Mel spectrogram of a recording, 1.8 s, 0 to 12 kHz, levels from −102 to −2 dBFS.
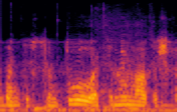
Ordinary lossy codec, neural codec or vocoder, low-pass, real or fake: MP3, 96 kbps; codec, 44.1 kHz, 3.4 kbps, Pupu-Codec; 10.8 kHz; fake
